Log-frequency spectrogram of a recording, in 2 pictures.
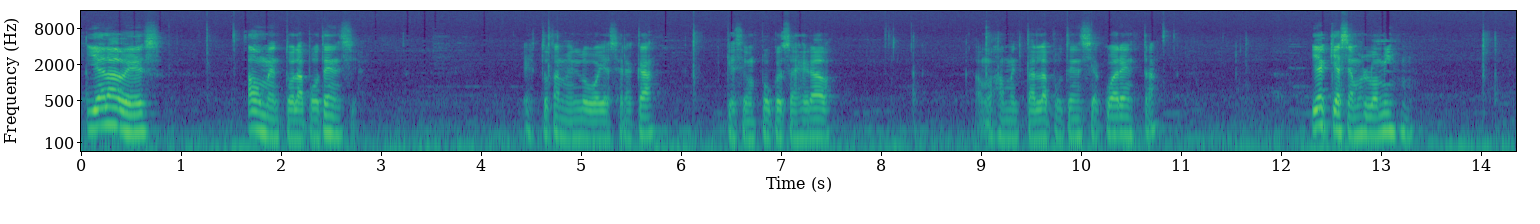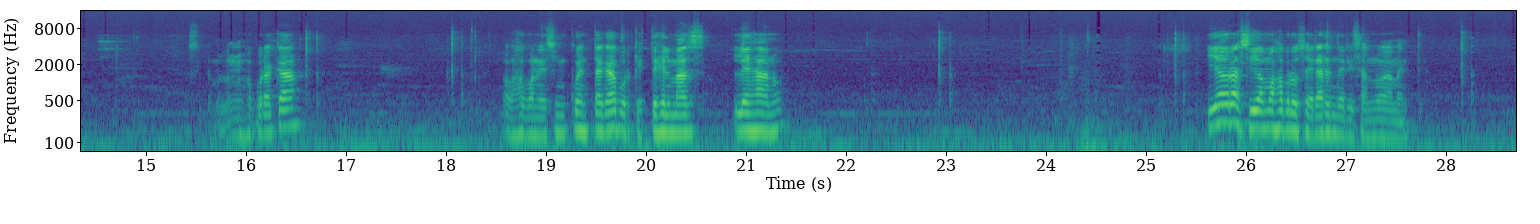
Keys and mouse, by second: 0.2-1.8 drag, 5.0 click, 6.3-8.7 drag, 9.2-11.1 drag, 12.3 shift+d, 15.2 shift+d, 18.4-20.1 drag, 21.1 click, 23.3-24.7 drag, 25.5 click, 27.2-28.7 drag.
